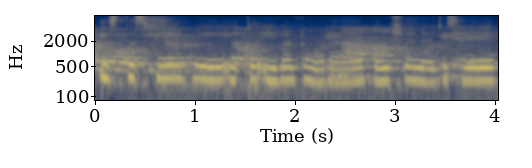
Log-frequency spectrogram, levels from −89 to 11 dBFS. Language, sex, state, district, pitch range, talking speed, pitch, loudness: Hindi, female, Punjab, Kapurthala, 235-260 Hz, 165 wpm, 245 Hz, -16 LUFS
